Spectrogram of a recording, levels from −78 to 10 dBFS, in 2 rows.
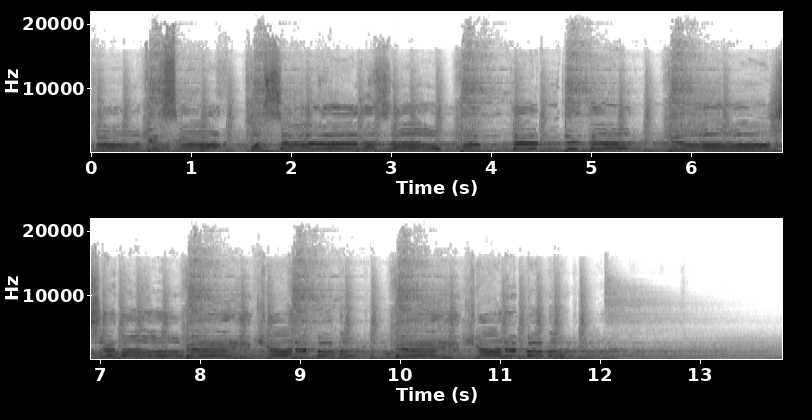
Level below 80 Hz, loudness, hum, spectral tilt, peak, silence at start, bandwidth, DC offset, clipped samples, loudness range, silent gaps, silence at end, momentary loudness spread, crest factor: -22 dBFS; -10 LUFS; none; -3.5 dB/octave; 0 dBFS; 0 s; over 20 kHz; under 0.1%; under 0.1%; 3 LU; none; 0 s; 13 LU; 12 dB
